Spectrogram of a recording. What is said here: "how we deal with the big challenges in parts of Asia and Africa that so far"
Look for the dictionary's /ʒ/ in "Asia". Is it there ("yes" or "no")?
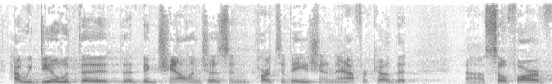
yes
